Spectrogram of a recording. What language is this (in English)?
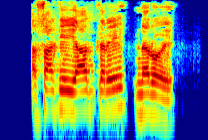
Sindhi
